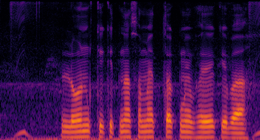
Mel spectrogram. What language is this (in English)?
Bhojpuri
